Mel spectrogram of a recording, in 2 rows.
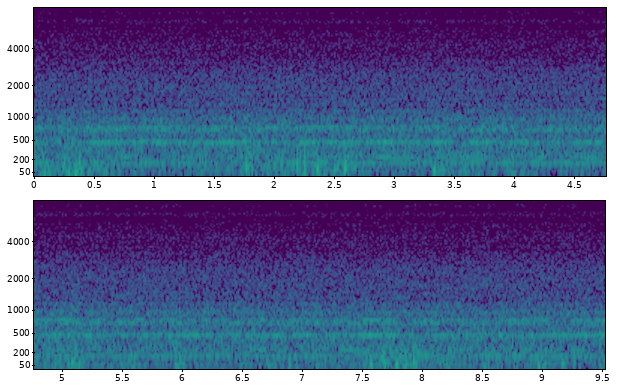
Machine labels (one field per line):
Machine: fan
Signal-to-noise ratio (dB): 6 dB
